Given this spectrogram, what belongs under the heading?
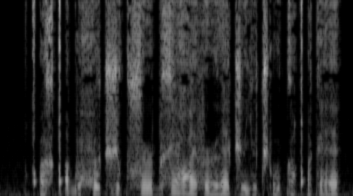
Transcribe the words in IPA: qʼ u x qʼ ə b u ħ u t͡ʃ ʒ u k s ə˞ b ə x ɛ ʕ ɛ f ə˞ ð ɛ t͡ʃ ʉ j ʉ t͡ʃʼ u k u qʼ ə k ɛ

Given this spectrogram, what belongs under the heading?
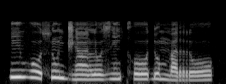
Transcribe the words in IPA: ĩ˦ v o˦˨ s ũ˦ d͡ʒ ã˨ l ʊ˨ z ĩ˦ kʰ oː˦ ɗ ʊ˦ m a˨ r o˨˦

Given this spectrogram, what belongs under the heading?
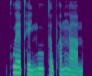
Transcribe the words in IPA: kʷʰ ɛː˥ t̪ʰ e˨˩ j m uː˨ k ɐ˨˩ w pʰ ɐ˨˥ m ŋ aː˨˩ m

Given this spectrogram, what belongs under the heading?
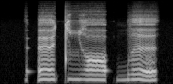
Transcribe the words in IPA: ʔ œː t ʎ ɔː ʔ b ə

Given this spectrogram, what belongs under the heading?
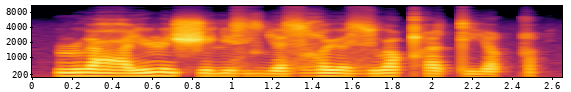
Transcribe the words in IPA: ɭ u ə̯ ʕ i ɭ i ʃ ɪ lʲ ə z ʎ ɐ z ʁ y ə̯ z u qʰ i t i q

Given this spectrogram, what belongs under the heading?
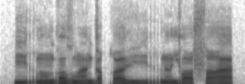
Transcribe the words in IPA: i˦ r ɔ̃˨˩˦ ɡ ɔ˦ ʁʷ ã˨˩˦ ɡ ə˨˦ qʷ ɜ˨˦ ɣ i˨˦ r ə̃˨˩˦ j ɔ˦ sˤ a˦

